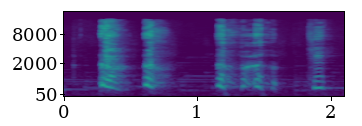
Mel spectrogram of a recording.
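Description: Several short, sharp cough bursts, acted out as a demonstration; a plain cough.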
